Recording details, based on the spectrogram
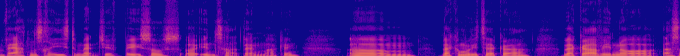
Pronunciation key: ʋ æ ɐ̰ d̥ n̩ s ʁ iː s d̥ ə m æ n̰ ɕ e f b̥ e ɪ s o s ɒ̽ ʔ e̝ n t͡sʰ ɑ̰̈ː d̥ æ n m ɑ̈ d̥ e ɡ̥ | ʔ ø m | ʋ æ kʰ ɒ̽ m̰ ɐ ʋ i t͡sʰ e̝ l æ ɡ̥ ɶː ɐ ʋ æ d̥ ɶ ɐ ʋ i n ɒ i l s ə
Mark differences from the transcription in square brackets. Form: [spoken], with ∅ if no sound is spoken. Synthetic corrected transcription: ʋ æ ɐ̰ d̥ n̩ s ʁ iː s d̥ ə m æ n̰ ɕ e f b̥ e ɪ s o s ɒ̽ ʔ e̝ n t͡sʰ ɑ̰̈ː d̥ æ n m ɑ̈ [ɡ̥] e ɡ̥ | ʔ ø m | ʋ æ kʰ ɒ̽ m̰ ɐ ʋ i t͡sʰ e̝ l æ ɡ̥ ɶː ɐ ʋ æ [ɡ̥] ɶ ɐ ʋ i n ɒ [æ] l s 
